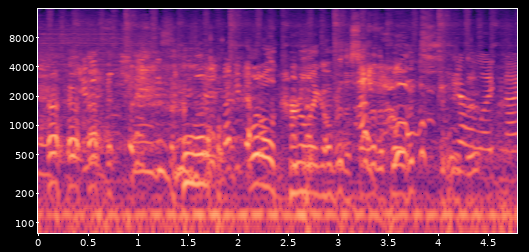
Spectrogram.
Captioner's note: laughter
